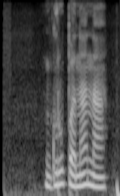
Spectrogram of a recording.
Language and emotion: Russian, neutral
